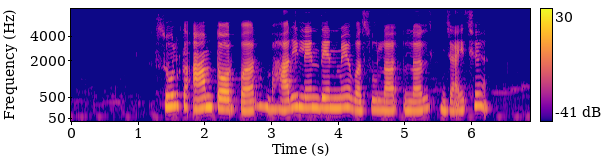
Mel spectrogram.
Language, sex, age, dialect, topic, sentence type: Maithili, female, 31-35, Eastern / Thethi, banking, statement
